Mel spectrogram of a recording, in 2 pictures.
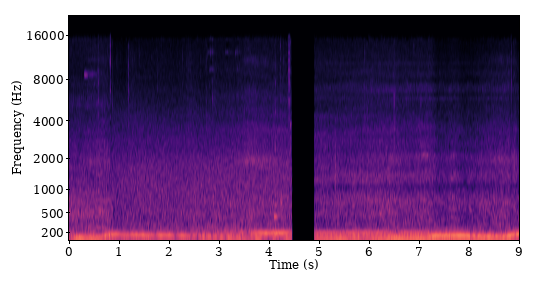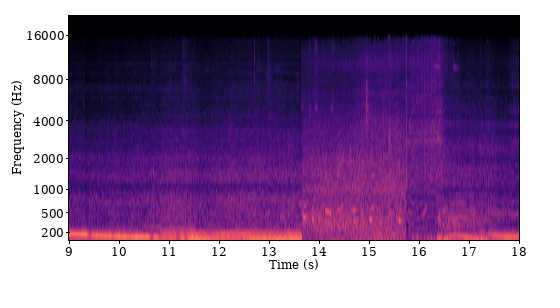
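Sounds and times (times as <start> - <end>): car engine idling: 11.8 - 16.5.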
